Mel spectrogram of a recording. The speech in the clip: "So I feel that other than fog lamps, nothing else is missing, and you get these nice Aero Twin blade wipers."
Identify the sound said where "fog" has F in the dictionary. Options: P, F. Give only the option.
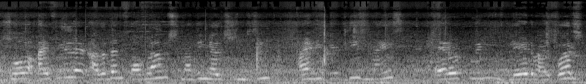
P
